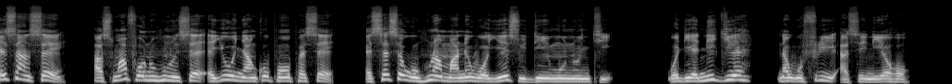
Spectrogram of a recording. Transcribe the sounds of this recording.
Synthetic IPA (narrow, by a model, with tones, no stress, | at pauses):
ɛ˦sã˨n˨sɛ˦ | a˨sʊ˨mã˦fʊ˨˦ɔ˦nʊ̃˦ɦũ˦nũ˦sɛ˦ʔɛ˨jɪ˦wɔ˨ɲã˨ŋkʰo˦pʰɔ̃˦pʰɛ˦sɛ˦ | ɛ˨sɛ˦sɛ˦wɔ˨ɦũ˦ɾã˨mːã˨nɪ̃˦wɔ˨je˦su˨dĩ˦mʊ̃˦nʊ̃˦n̩˦tʰi˦ | wɔ˨dɪ˨æ˨nĩ˦d͡ʑi˦ɛ˦ | nã˨wɔ˨fi˦ɾi˦ʔa̰˨sẽ˨nĩ˨ɛ˦ɦɔ˦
